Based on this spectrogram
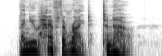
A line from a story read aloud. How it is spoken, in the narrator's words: she calmly interrupted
